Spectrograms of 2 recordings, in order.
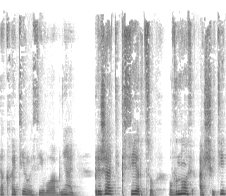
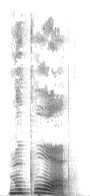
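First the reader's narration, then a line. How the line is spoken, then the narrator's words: Offended drawl. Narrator (Russian): протянула обиженно Лекса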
